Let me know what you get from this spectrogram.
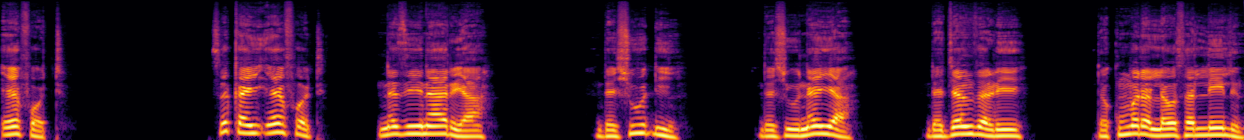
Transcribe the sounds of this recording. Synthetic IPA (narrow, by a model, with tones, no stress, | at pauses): ʔe˦ɸɔ˨t | sʊ˦ka˨ji˦ʔeː˦ɸɔ˨t | na˦ziː˦naː˦ɾɪ˨jaː˦ | da˨ʃuː˦ɗiː˨ | da˨ʃ̬uː˨nɐ˦jːaː˨ | da˨d͡ʒɐ˦nzɐ˨ɽeː˦ | da˨kʷʊ˦ma˦da˨la˦ws̬ɐ˦rliː˦lɪ˨n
